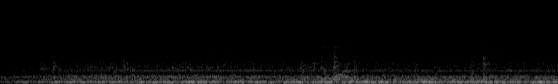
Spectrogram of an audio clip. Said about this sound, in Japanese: 安全確認が取れましたので運転を再開いたします。列車動きます。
